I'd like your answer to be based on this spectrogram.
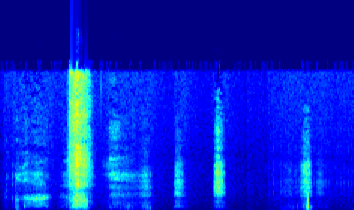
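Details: Hay fever sneezing fit from grass pollen in a hungover person who fell asleep in the garden: a run of sharp sneezes with breathy inhalations between them.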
